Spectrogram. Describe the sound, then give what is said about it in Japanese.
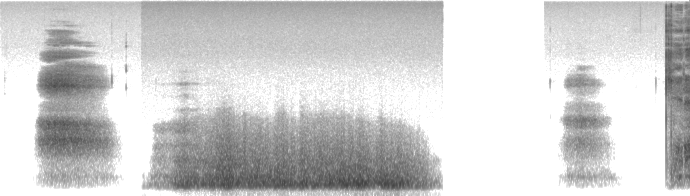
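Soft, breathy blowing into an ear, done by a girl playing a younger sister. A short puff comes first, then a long, steady blow lasting several seconds, then another brief puff. It sounds alone, with no talking. “妹にお耳ふうふうされるなんて、恥ずかしくない？”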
